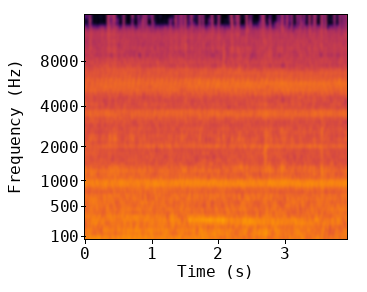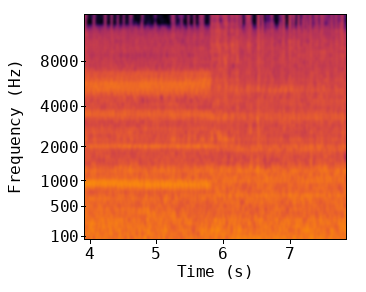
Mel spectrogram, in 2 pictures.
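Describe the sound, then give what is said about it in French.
A steady, low engine drone of a light aircraft hums continuously at idle during the last metres before touchdown on the runway, with a faint whine layered on top and no voices, holding an even level from start to finish. “Allez, les derniers mètres, la piste se rapproche et on entend que le moteur Quasiment silencieux.”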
